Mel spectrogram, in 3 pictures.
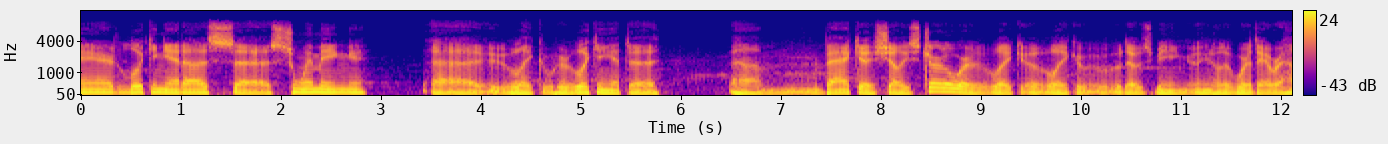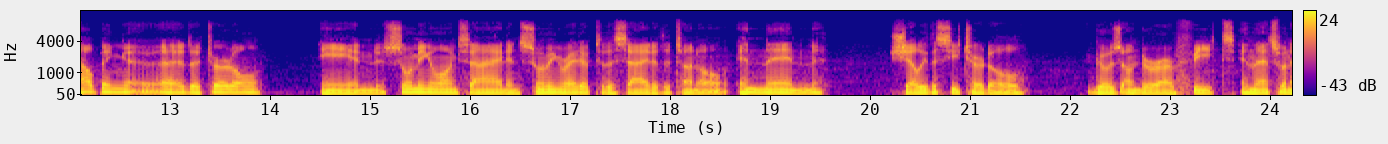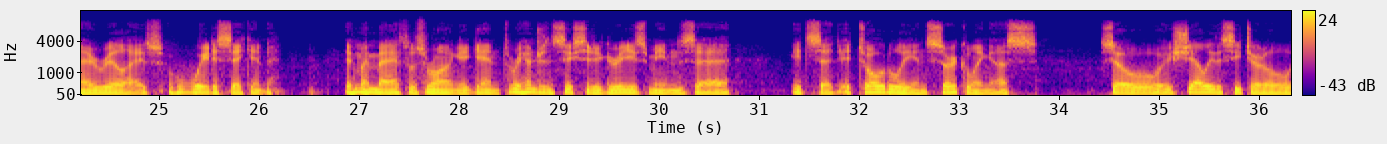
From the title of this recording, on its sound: Sea Life Orlando | On Location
